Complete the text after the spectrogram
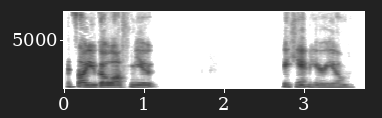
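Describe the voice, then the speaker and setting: A woman's voice: fairly low pitch, level tone, unhurried, a little mellow. A woman hosting a workshop on a video call, inviting each participant to share in a friendly way. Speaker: host, workshop facilitator. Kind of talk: leading introductions on a video call.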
